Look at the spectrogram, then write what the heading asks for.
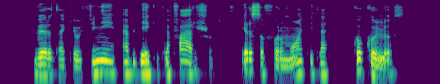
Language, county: Lithuanian, Telšiai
